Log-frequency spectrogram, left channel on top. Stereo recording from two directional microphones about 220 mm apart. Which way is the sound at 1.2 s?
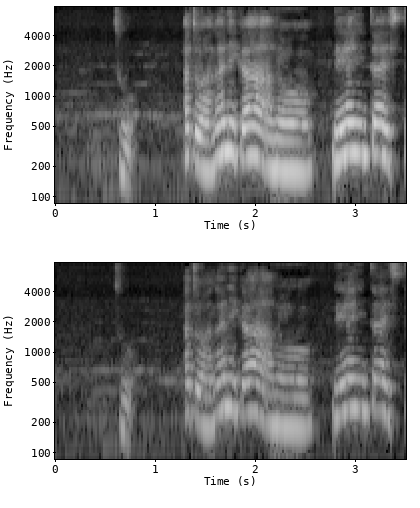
25° left (ahead or behind).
